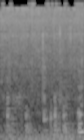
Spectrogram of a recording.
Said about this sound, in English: I'm going to add my zucchini and also toss this around.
